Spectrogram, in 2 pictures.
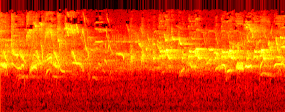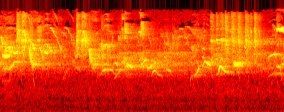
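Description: Common mynas keep up a dense, overlapping chatter of harsh squawks, gurgles and sharp whistles, several birds calling at once with barely a pause.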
